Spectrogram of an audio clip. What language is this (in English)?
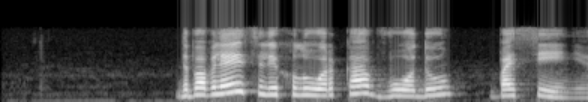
Russian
